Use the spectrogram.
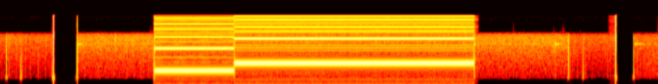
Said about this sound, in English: Do you want additional tones for your ambulance? Are you going to be able to field a crew? I'm not sure that we'll be able to, but we can do additional tones.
